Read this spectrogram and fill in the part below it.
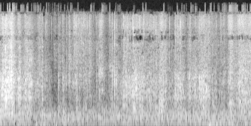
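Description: Tissue paper wrapping jewelry from a subscription box crinkles and rustles as it is unwrapped, a close, continuous papery crackle lasting several seconds with no one talking.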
